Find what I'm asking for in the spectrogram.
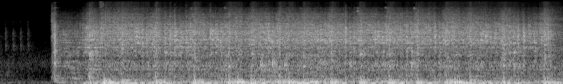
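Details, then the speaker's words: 1975 Chevy Monza 2+2 with swapped-in 350 small-block V8, sat about 20 years: fires abruptly and runs ragged, uneven and stumbling; timing light shows no spark, misfire traced to a faulty distributor. "Yeah, I'm not getting any light out of this thing."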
